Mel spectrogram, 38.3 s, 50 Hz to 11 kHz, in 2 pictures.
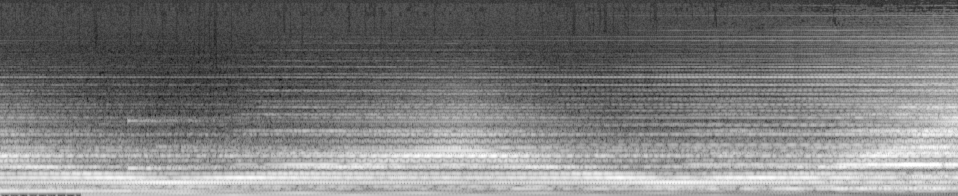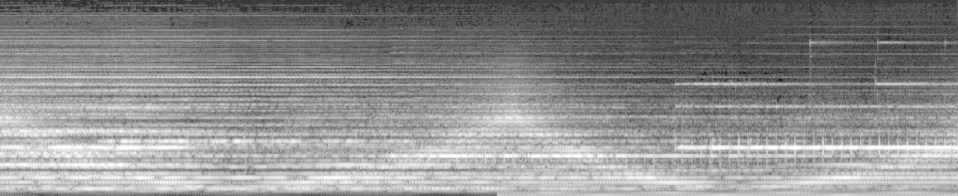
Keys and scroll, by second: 2.4 z, 8.2 c, 11.3 z, 13.0 ctrl+z, 15.5 c, 17.3 space, 29.5 Escape, 30.1 z, 37.0 c.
